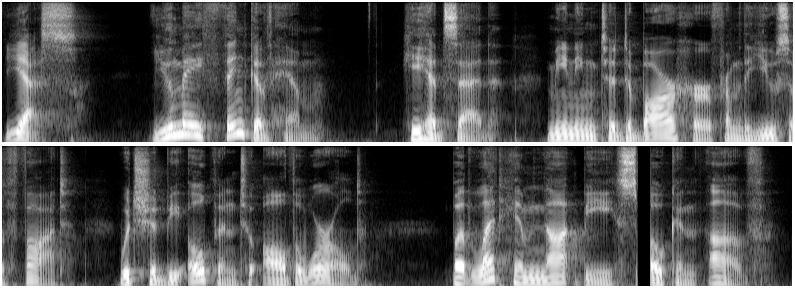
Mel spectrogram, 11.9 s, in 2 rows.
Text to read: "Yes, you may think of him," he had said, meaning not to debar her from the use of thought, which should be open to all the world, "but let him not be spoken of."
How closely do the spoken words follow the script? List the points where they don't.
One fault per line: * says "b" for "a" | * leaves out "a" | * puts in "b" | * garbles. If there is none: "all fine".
* leaves out "not"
